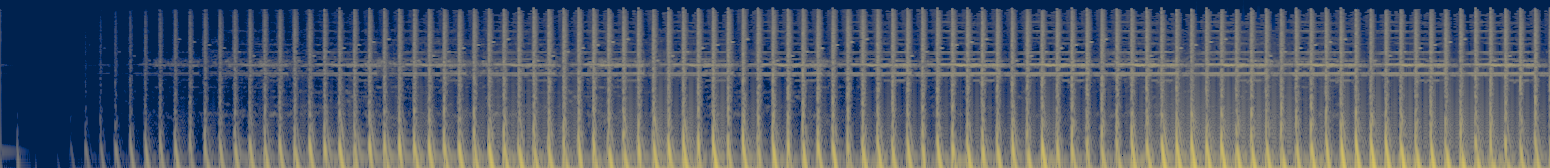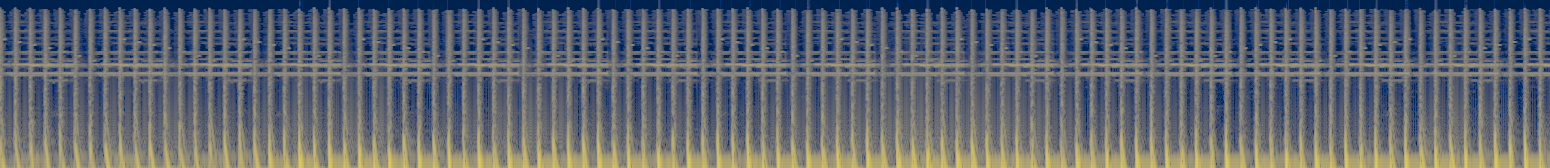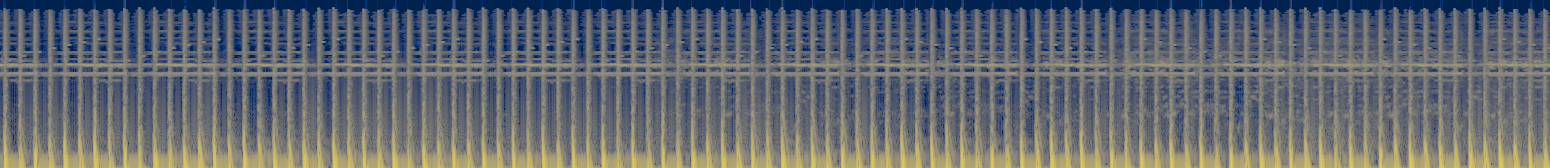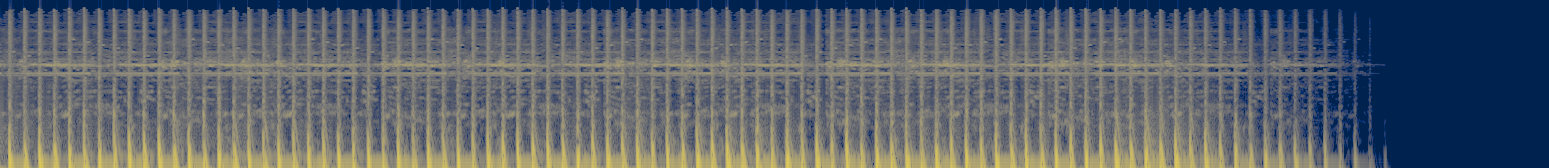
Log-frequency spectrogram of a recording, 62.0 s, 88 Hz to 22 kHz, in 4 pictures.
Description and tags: Beat Night
Max Msp + Korg Ms20
If you use hit me up so I can hear how you did that!
percussion-loop, quantized, drum-loop, drumloop, rhythm, loop, groovy, beat, 130-bpm, container, percs, maxmsp, synth, rhythmic, pipe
